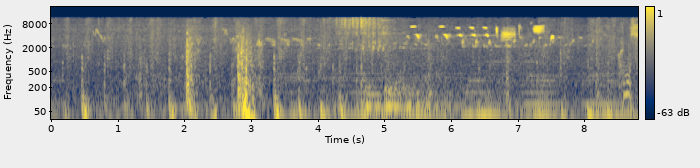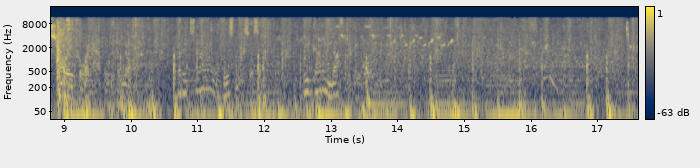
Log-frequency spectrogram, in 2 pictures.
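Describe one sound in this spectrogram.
Footsteps run quickly across wooden planks.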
